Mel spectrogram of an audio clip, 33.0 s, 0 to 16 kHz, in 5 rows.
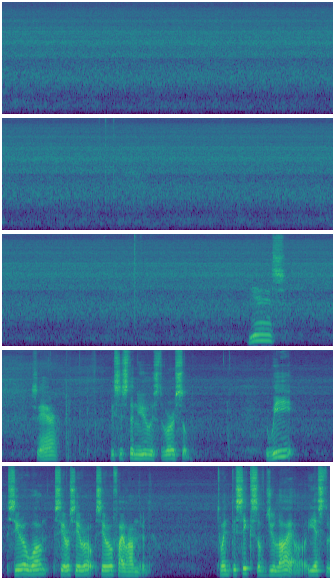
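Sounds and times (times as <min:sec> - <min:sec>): microphone hiss: 0:00.0 - 0:33.0.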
